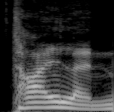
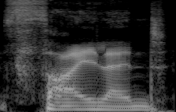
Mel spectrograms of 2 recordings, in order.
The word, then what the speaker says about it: Thailand: So it's Thailand, not Thailand. Thai is a different thing. Never mind. Uh, but the good thing about this is in Thailand, yeah.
